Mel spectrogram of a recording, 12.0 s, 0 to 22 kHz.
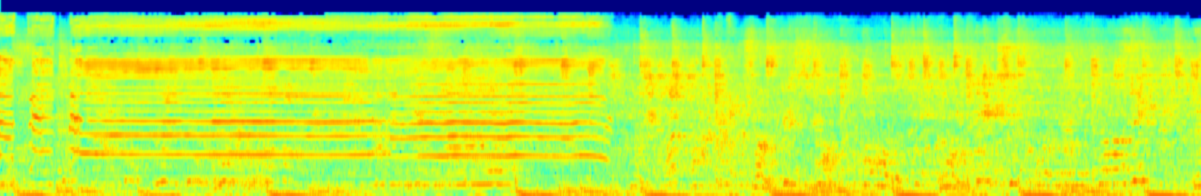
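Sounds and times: deep bass beats: 0:00.0 - 0:12.0
live concert music: 0:00.0 - 0:12.0.

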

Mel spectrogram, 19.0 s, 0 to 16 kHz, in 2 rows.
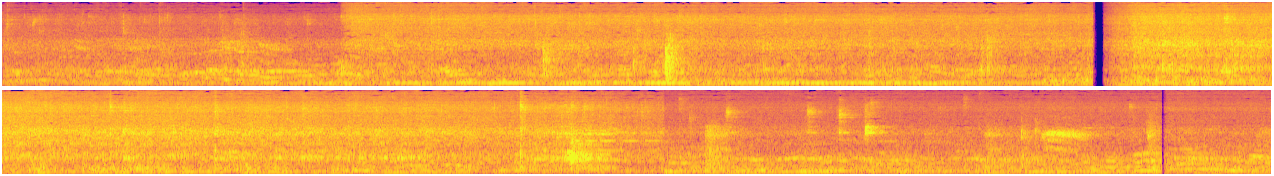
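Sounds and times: potatoes sizzling in hot oil: 0:00.0 - 0:18.0
spatula stirring against pan: 0:08.5 - 0:14.5.

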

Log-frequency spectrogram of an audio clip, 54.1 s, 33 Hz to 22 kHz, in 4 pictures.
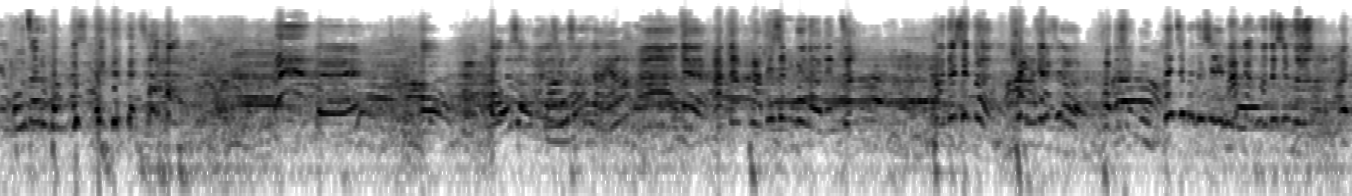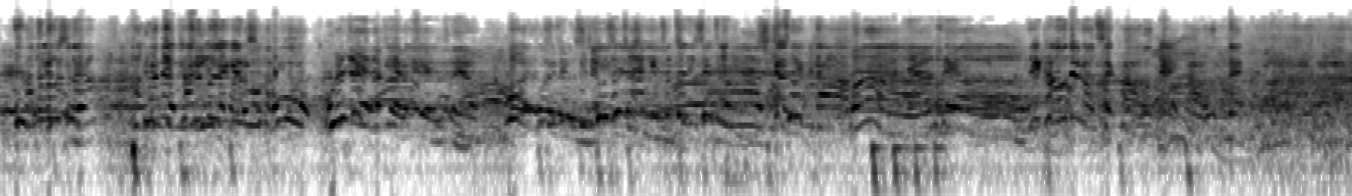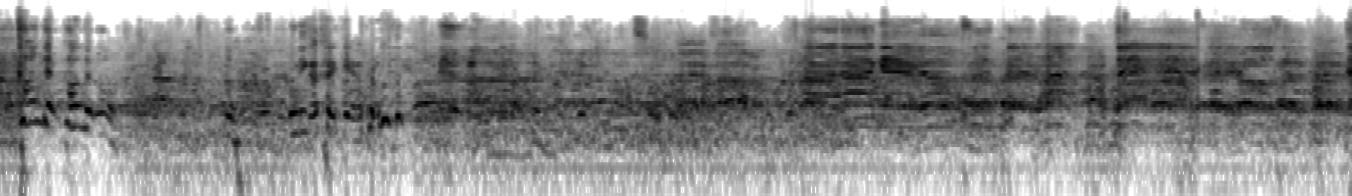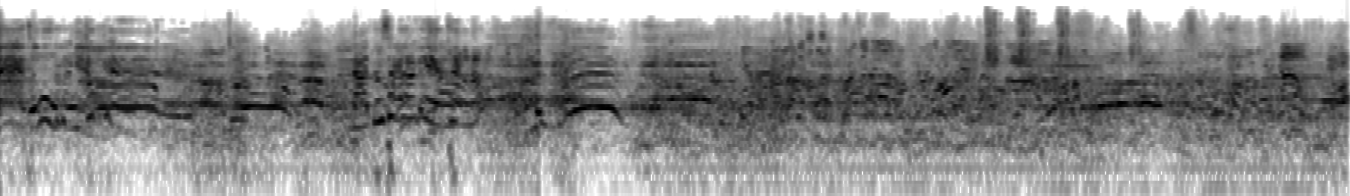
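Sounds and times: crowd chatter in large hall: 0:00.0 - 0:54.0
voices talking and calling out: 0:00.0 - 0:54.0.

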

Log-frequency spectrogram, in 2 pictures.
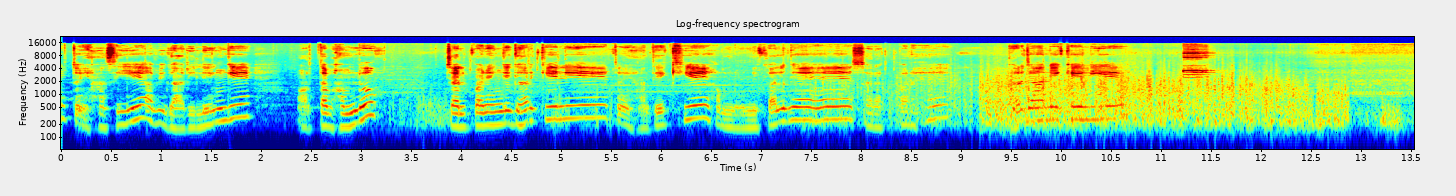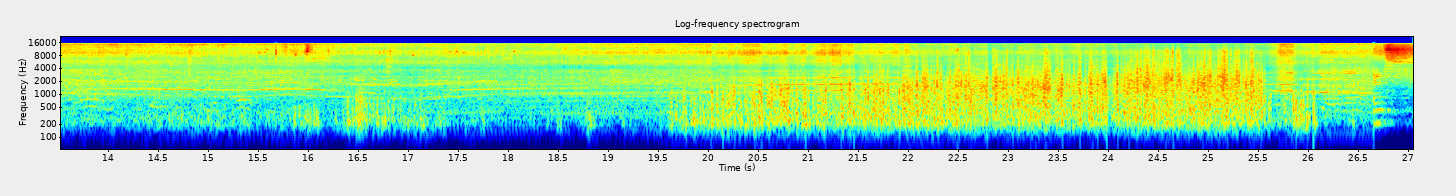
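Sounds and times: vehicle road and wind noise: 0:00.0 - 0:27.0.

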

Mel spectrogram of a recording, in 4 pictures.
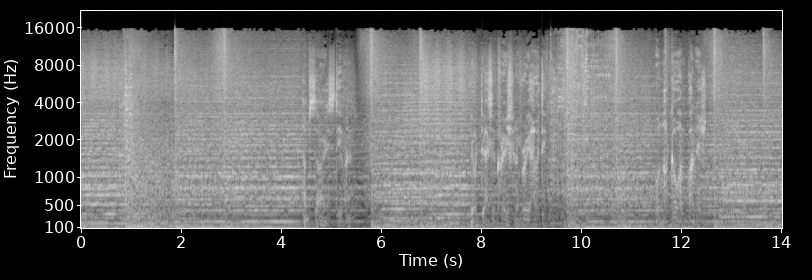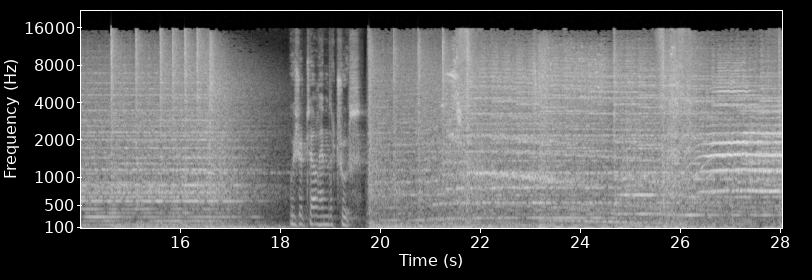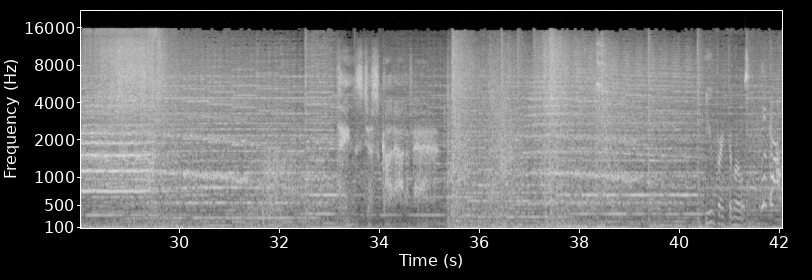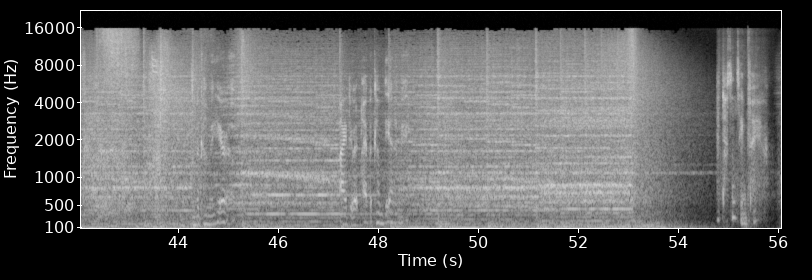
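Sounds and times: film music: 0:00.0 - 0:56.0.

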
